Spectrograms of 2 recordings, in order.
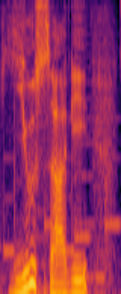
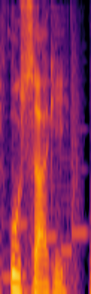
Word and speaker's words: Usagi: Es ist natürlich nicht Usagi, sondern Usagi.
